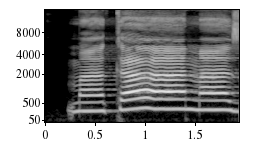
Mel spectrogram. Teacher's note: thi'i karena ada Alif yang didahului baris fathah maka cara bacanya huruf Kaf yang barisnya fathah kita panjangkan dua harakat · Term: Mad thi'i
